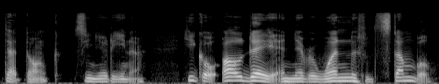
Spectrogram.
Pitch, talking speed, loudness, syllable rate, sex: 145 Hz, 165 wpm, -20 LUFS, 4.8 syllables/s, female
